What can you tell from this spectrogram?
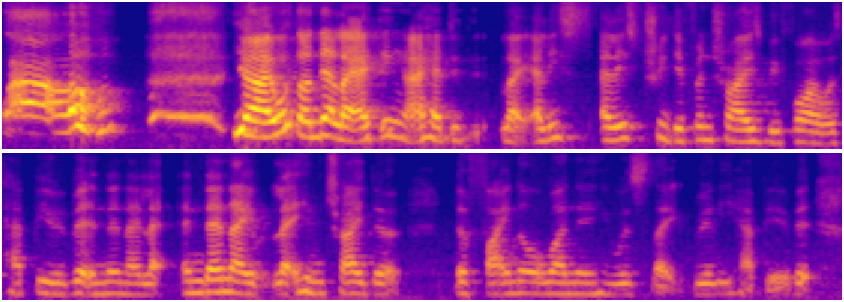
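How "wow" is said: high, loud excitement. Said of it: "I said, like".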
